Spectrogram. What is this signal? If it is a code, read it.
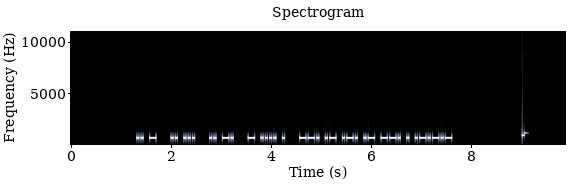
Morse code, heard as a keyed tone, about 28 wpm, 700 Hz. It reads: IT IS IN THE GARAGE.
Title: Sentences from Top 1600 Words 28wpm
